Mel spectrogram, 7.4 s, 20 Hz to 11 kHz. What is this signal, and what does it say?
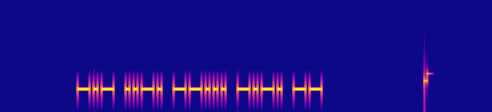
Morse code, heard as a keyed tone, about 20 wpm, 700 Hz. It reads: KF7CM
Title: USA Call Signs - 5 Characters - 4x Character Spacing - 20wpm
